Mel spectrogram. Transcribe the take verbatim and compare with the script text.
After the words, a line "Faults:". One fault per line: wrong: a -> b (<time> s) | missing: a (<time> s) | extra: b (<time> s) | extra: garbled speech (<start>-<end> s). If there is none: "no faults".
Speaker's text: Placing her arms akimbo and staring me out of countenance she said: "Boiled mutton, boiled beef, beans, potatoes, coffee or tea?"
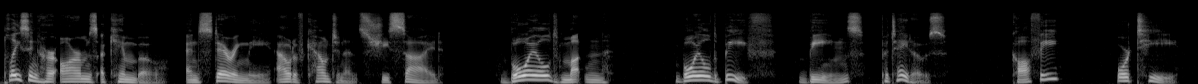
Placing her arms akimbo and staring me out of countenance she sighed: "Boiled mutton, boiled beef, beans, potatoes, coffee or tea?"
Faults:
wrong: said -> sighed (3.9 s)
